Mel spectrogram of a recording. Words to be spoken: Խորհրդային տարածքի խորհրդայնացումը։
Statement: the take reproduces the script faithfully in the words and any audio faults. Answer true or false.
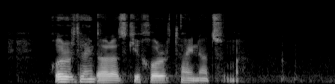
true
